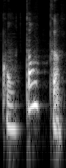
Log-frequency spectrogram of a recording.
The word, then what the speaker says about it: contente: Exemple : Il est content (masculin, le “T” est silencieux) Elle est contente. (féminin, + “e” il faut prononcer le “te”) Donc, continuons avec les conseils pratiques.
